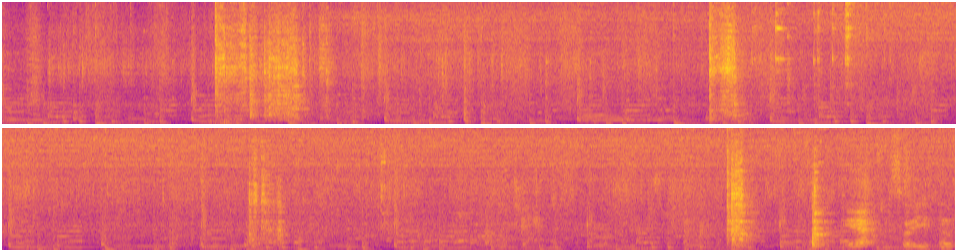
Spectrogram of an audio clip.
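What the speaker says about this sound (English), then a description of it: "we're gonna add our calamari and prawns" Calamari and prawns frying with rice in a paella pan, a busy close sizzle with frequent stirring clatter and utensil knocks against metal, no talk.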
